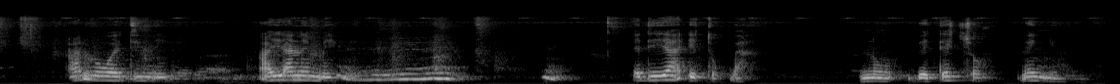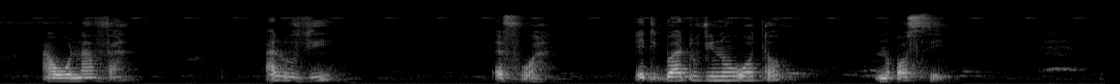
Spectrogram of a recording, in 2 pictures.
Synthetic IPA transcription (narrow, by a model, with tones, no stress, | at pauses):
a˨lo˨wɛ˨di˨nẽ˨ | a̰˨ja˦nɛ̃˦mẽ˨ | e˨ɖe˨ja˦ʔe˨t̪o˨k͡pa˨ | nõ˨bɛ˨t̪ɛ˦t͡ʃɔ˦ | nɛ̃˦ɲɔ̃˨ | a̰˨wo˨nã˨va˦ | a̰˨lu˨vi˦ | ɛ˨fṵ˨a˨ | e˨di˨ɡ͡bo˦a˨ɖu˦vi˦nõ˦wɔ˦t̪ɔ˦ | nũ˨ʔɔ˦sḛ˨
